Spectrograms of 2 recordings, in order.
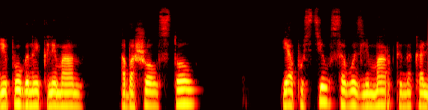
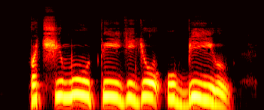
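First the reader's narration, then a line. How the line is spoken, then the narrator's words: Shout into crying. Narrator (Russian): выкрикнула Марта и заплакала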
